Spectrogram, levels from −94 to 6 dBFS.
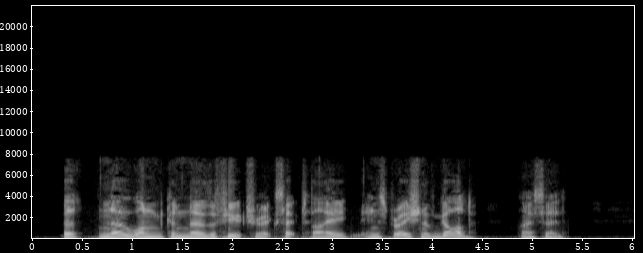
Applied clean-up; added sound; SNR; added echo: none; none; none; none.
